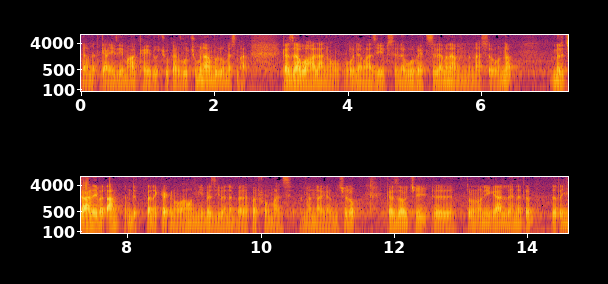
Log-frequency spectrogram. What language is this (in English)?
Arabic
